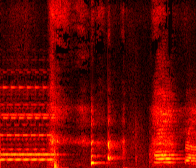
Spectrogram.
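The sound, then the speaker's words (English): A telephone rings with an electronic, tonal ringtone in two bursts separated by a short pause, fairly loud, with brief vocal sounds in the gap between rings. “And speak of the devil, I think that might be her now.”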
